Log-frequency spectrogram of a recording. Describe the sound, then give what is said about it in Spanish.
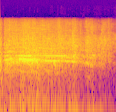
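An audience bursts into sustained applause mixed with cheering voices shouting for joy to the Lord, a dense, steady roar of clapping and shouts that holds for a couple of seconds before easing slightly. “Dele un fuerte grito de júbilo al Señor, aleluya.”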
